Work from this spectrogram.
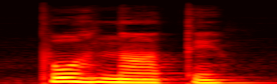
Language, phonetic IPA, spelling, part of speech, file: Ukrainian, [pɔɦˈnate], погнати, verb, Uk-погнати.ogg
- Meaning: to chase, to pursue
